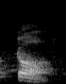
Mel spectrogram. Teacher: ট যখন বলি তখন দেখেন ওই জিহ্বাটা তালু থেকে একটু সামনের দিকে এসে দাঁতের গোড়ায় বা মাড়িতে লাগতেছে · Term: মূর্ধাবর্ণ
